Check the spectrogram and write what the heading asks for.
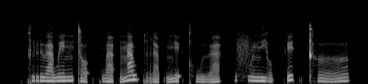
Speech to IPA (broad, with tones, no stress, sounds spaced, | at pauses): k r ɯ˧ a̯ w e˦˥ n t ɔ˨˩ ʔ k w a˨˩ ʔ ŋ a˥˩ w p r a˨˩ p̚ ŋ e˦˥ ʔ kʰ w ɯ˩˦ a̯ | f u˧ n j o˨˩ k̚ ʔ e˥˩ k̚ tʰ ɤː˩˦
